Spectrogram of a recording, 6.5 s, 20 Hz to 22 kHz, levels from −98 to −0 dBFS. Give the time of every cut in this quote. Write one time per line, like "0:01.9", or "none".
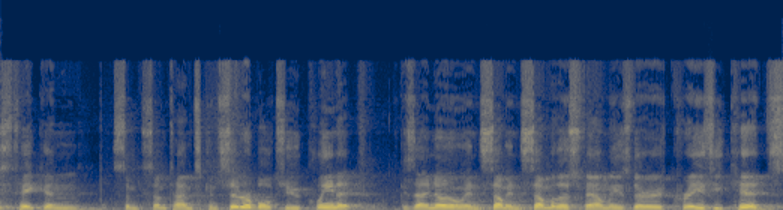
0:01.2
0:02.3
0:03.2
0:04.2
